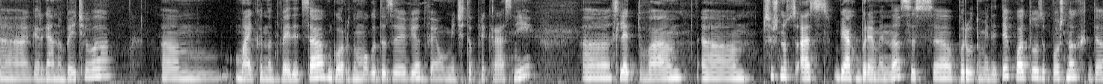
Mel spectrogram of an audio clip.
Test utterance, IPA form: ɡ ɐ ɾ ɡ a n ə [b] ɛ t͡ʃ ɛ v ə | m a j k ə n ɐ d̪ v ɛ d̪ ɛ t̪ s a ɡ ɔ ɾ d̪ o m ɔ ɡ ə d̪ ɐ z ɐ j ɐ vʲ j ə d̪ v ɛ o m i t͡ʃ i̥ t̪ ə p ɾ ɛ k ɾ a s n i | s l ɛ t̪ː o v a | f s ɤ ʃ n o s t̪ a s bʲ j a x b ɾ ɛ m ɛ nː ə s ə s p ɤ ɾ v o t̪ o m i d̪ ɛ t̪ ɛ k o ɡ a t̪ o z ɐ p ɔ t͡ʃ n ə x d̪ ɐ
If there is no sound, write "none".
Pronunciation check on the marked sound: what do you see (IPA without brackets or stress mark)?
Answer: b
